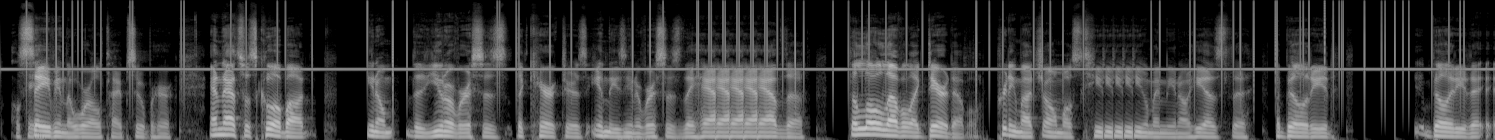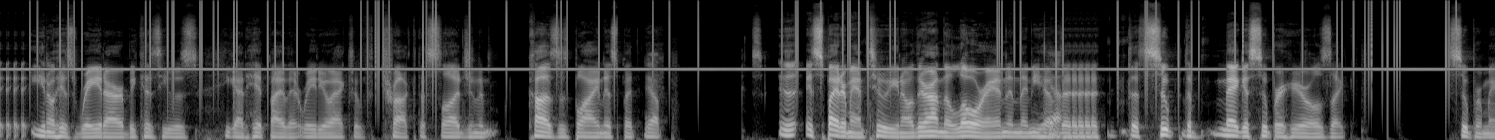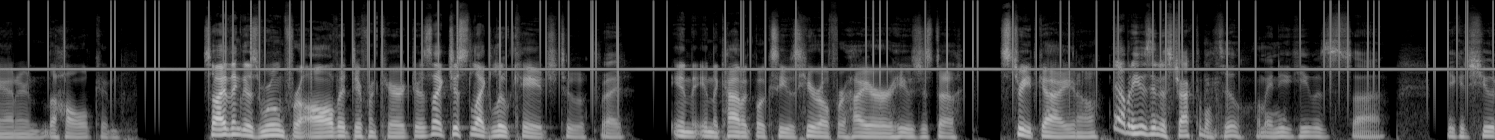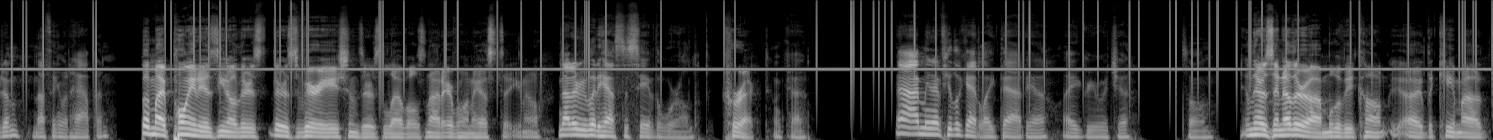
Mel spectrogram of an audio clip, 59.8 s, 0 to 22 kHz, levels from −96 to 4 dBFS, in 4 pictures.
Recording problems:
crackle, like an old record; loud; 9 dB below the speech
high-pitched whine; noticeable; throughout; 3 kHz, 10 dB below the speech
audio stuttering; 4 times, first at 7 s

